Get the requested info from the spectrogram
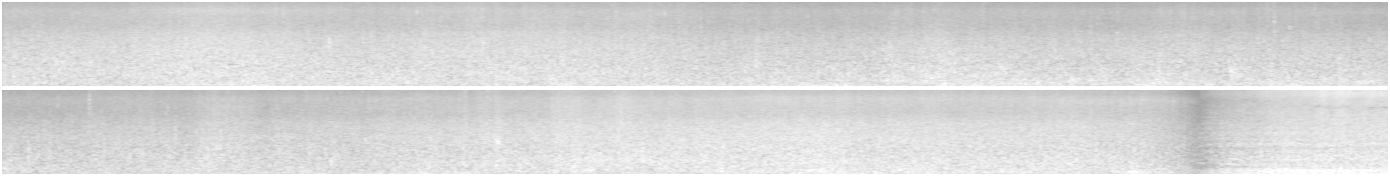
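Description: Sea waves washing on the shore, a steady surf wash. It dips away for a moment near the end, then comes back louder.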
